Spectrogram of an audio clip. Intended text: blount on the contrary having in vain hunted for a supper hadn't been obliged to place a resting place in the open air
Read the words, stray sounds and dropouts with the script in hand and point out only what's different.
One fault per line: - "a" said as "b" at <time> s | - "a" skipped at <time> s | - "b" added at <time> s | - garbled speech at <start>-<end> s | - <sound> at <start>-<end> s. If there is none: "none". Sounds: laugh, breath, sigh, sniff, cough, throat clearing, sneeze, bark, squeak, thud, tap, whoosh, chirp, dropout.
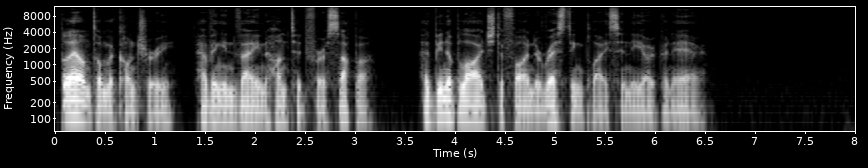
- "hadn't" said as "had" at 3.6 s
- "place" said as "find" at 4.5 s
